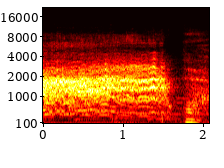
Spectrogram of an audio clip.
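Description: A man's long drawn-out scream of pain, as from a hammer blow, cutting off about one and a half seconds in.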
